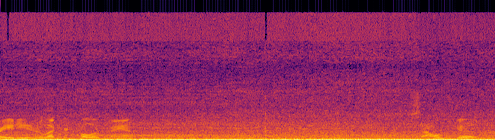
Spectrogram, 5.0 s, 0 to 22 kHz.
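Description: A 301 Pontiac V8 in a 1954 Chevrolet 3100 pickup street rod runs steadily, a deep low rumble close by and constant, with a voice talking over it.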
